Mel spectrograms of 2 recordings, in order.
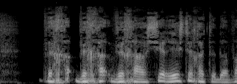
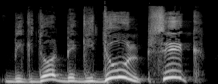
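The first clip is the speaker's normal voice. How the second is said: loud, high, slow proclamation; preaching at full force; 10 semitones higher, 10 dB louder, slower than usual. Acted. Preacher declaring the verse heals the growth, loud and slow. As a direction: declaim it like a blessing over the sick.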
